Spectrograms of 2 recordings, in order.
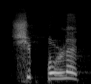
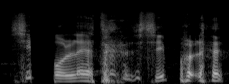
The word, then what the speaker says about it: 쉽볼렛: 그래서 쉽볼렛 해야 되는데 쉽볼렛이 안 되고 십볼렛.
